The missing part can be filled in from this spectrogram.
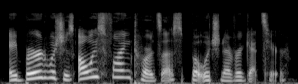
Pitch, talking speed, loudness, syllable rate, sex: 240 Hz, 260 wpm, -18 LUFS, 6.3 syllables/s, female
